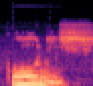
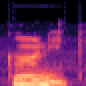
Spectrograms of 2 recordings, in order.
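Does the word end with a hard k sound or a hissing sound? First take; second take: hissing; hard k. First: The word ends with a soft hissing sound. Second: The word ends with a hard k sound.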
